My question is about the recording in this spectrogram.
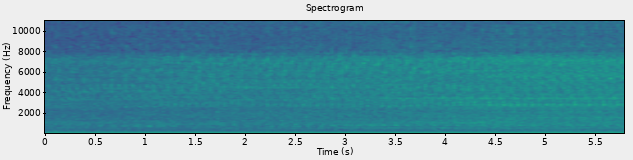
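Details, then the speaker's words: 1954 Allis Chalmers WD45 tractor at idle after hydraulic seal repair: soft, even rubbing from the bell housing (input shaft, pressure plate, clutch, throwout bearing). It stops when the clutch pedal is pressed. Not a knock or grinding; benign-sounding, cause unknown. "you know it's not a a terrible like a rod knock or a broken crankshaft or anything like that it's more of a kind of a benign rubbing noise"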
